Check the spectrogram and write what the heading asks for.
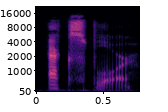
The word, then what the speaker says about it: explore: It's pronounced explore with the stress on the second syllable.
